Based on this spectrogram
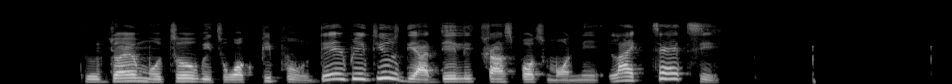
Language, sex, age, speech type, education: Nigerian Pidgin, male, 30-45, spontaneous, tertiary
